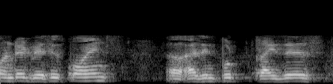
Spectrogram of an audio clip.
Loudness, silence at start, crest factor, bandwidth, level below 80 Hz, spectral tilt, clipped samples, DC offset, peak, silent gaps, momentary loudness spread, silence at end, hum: -20 LUFS; 0 s; 14 dB; 4 kHz; -80 dBFS; -9.5 dB/octave; under 0.1%; under 0.1%; -6 dBFS; none; 6 LU; 0.1 s; none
